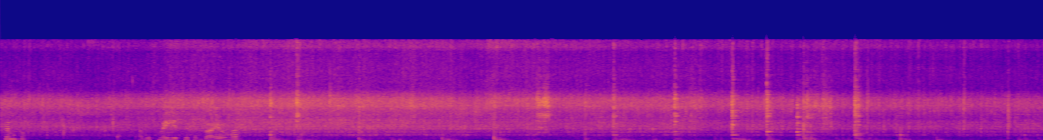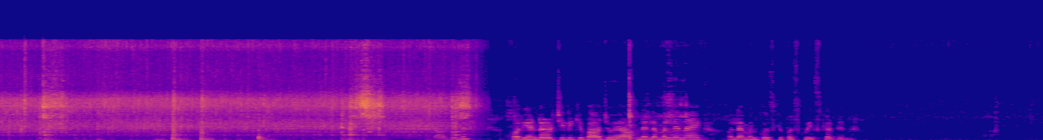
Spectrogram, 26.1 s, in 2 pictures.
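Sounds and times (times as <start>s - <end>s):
chicken sizzling in hot oil: 0.0s - 19.1s
spoon scraping and knocking pan: 2.4s - 12.0s, 12.6s - 19.0s.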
